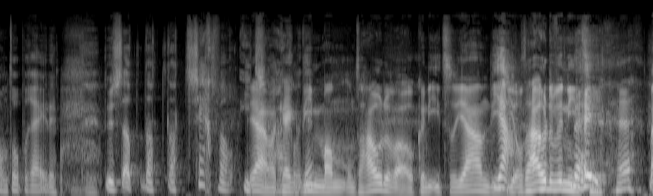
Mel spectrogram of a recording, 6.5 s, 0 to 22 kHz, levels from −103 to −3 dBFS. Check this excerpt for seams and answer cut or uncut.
uncut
